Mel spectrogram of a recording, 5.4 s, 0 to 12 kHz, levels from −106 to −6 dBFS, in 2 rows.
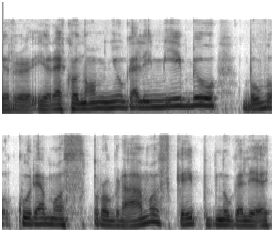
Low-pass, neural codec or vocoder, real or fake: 7.2 kHz; codec, 16 kHz, 4.8 kbps, FACodec; fake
